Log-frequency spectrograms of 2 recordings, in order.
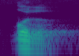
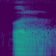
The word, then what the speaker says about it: qul: Sebab hurufnya, makhrajnya adalah huruf qaf, maka harus jadi qul. Jangan kaf, ya kaf jadi kul. Berapa banyak orang baca trikul ini bacanya pakai kaf. Kul. Sebab yang dimaksud itu dalam Al-Quran huruf qaf, qala yaqulu qul, artinya katakanlah. Kalau pakai kaf kul, asal katanya akala yaqulu kul. Akala artinya makan, itu pilih amr, makanlah berarti.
